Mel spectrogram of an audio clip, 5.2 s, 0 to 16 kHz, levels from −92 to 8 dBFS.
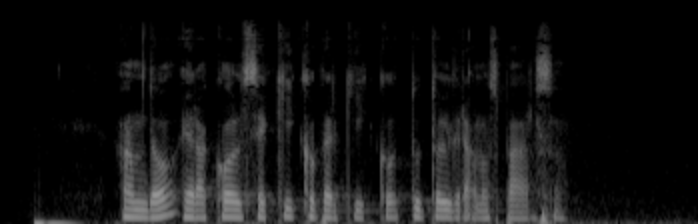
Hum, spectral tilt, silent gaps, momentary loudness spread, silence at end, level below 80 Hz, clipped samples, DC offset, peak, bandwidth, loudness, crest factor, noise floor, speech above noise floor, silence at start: none; -6 dB/octave; none; 8 LU; 1 s; -64 dBFS; under 0.1%; under 0.1%; -26 dBFS; 11 kHz; -43 LUFS; 18 dB; -75 dBFS; 33 dB; 0.25 s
